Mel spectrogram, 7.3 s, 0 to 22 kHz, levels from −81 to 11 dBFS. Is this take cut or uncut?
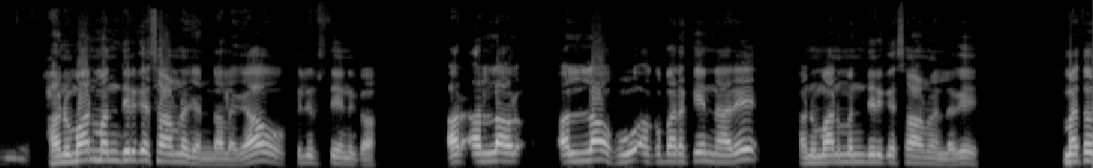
uncut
